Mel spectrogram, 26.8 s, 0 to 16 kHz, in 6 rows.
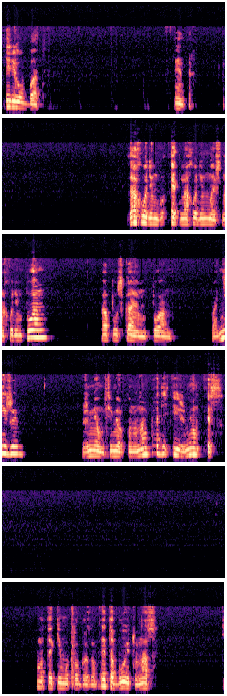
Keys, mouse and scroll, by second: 7.5 click, 10.7 click, 15.4 KP_7, 17.2 s, 23.9-25.6 scroll down 4, 24.3 middle click.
